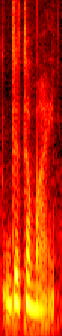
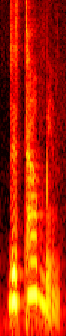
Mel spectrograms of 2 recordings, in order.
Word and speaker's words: determine: So here letter E has E sound, not A. Okay. And letter R is silent in British pronunciation. So deter, and here we have I sound. So determine, determine. So I will be pronounced as E. Okay, letter E is silent.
